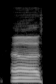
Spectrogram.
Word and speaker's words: Albert: Is this, Albert. So that's my name. That's how it's pronounced in French.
